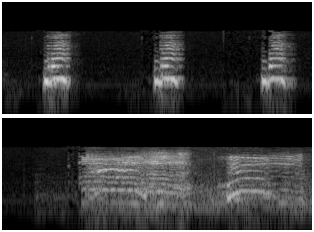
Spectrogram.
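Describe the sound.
Sheep bleat as their shepherd calls them in at sunset: three short separate bleats with pauses between them, then a longer stretch of overlapping, wavering bleats from several animals.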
